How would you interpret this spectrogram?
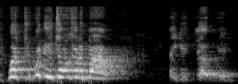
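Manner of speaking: high, loud, fast disbelieving mockery; mock incredulous scoff. The world mocking his Israelite claim, high incredulous scoff. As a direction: play the scoffer who won't believe him.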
